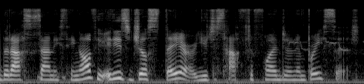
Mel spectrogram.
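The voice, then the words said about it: Irish accent. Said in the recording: “it's actually really nice hearing it in an Irish accent as well.”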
